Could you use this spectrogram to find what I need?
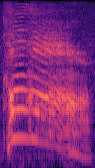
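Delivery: high, loud squawking caw; a shrill bird cry. A narrator's reading. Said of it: "Puffin's cry echoed".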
